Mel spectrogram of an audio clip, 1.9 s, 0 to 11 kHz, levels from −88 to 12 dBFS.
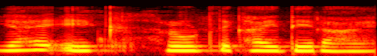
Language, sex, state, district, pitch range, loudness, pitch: Hindi, female, Chhattisgarh, Bilaspur, 225-240 Hz, -17 LUFS, 235 Hz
